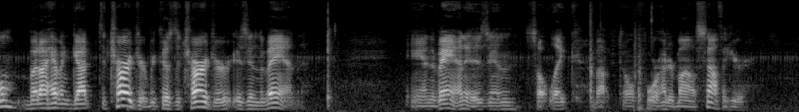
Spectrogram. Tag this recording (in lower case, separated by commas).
speech, inside a small room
